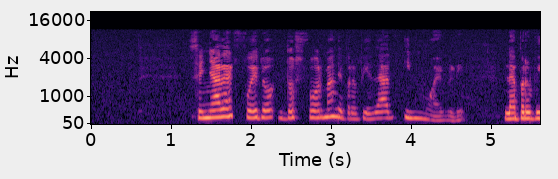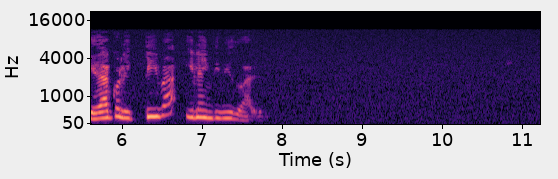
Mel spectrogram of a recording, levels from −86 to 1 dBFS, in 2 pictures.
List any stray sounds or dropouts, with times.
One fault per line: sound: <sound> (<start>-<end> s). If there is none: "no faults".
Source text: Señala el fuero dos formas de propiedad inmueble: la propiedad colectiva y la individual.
no faults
